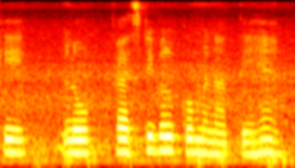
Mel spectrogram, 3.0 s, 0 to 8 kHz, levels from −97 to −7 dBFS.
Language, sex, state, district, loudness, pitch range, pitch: Hindi, female, Punjab, Fazilka, -15 LUFS, 180-195 Hz, 190 Hz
